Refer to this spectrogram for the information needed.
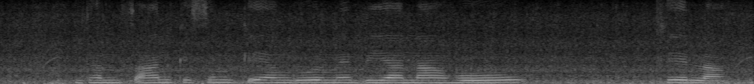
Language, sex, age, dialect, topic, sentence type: Bhojpuri, female, 18-24, Northern, agriculture, statement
